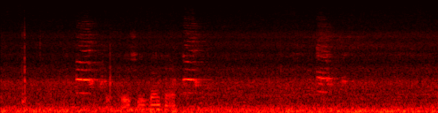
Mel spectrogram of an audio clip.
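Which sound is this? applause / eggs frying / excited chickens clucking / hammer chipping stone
excited chickens clucking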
